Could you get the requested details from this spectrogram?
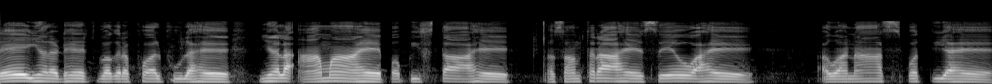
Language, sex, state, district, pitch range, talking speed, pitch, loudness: Chhattisgarhi, male, Chhattisgarh, Sarguja, 130-140 Hz, 115 wpm, 135 Hz, -18 LUFS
